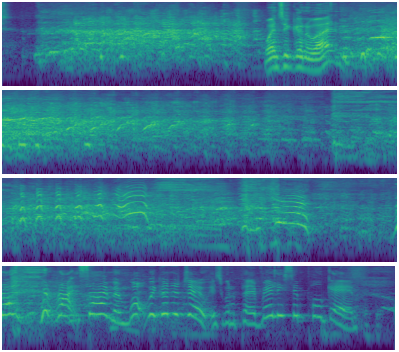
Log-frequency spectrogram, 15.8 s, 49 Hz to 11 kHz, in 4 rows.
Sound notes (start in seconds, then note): 0.3 audience laughter; 3.4 laughter continues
